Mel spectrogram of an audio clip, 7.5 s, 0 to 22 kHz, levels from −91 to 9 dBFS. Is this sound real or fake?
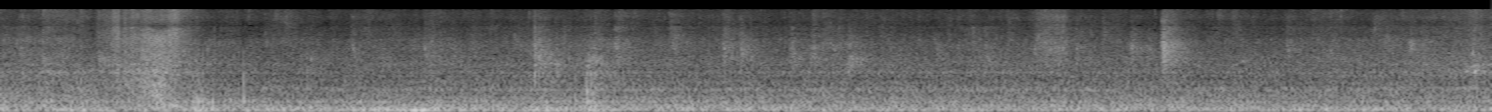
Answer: fake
